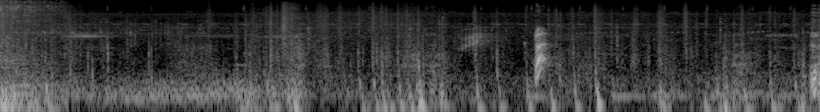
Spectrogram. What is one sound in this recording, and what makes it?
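Footsteps crunch softly on forest ground.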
